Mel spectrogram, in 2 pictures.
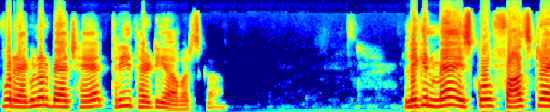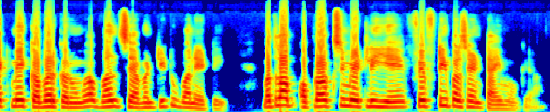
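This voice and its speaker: Slow, patient male teacher, smooth voice. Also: sits high, no echo, clean studio sound. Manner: deliberately slow, patient delivery; fatherly, calls students "son". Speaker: accounting teacher. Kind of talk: explaining course details to students.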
